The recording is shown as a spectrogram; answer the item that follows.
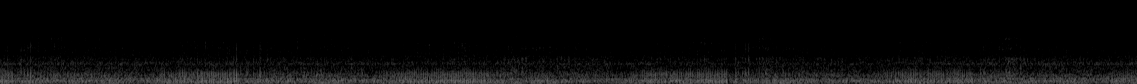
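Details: Domestic cat chilling and resting while lying inside a gym belt, purring: a steady low rumbling drone that continues without a break, with a faint background hum.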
